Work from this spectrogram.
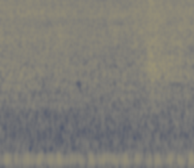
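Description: Blackened fish sears in a pan greased with avocado oil, giving a loud, steady, close sizzle and bright hiss that continues unbroken with a faint low hum underneath.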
